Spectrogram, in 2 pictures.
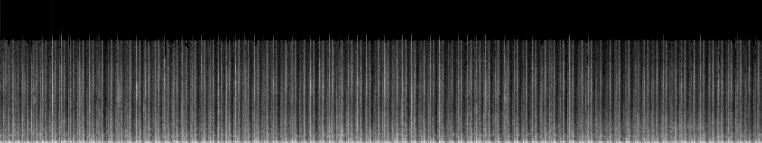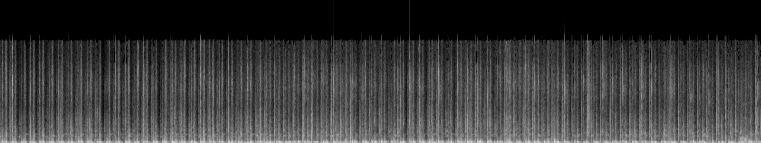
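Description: Fuzzy squishy ball shaken very fast, giving a dense, even run of rapid swishing strokes.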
